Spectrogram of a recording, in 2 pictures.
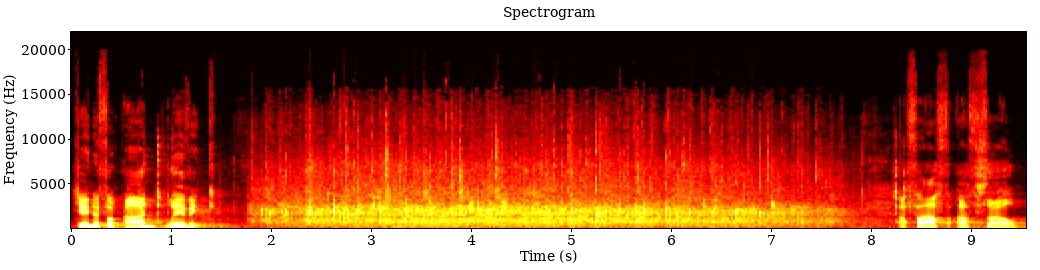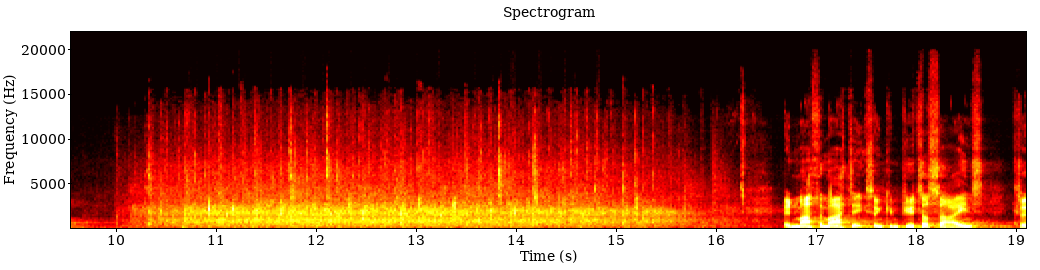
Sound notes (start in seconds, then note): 1.7 audience applauding; 10.0 audience applauding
